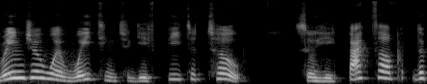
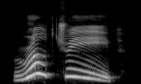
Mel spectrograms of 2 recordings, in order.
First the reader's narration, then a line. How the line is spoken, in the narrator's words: cried Pete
